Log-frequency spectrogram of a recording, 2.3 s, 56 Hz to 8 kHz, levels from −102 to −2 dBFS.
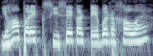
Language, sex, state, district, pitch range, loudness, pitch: Hindi, male, Jharkhand, Ranchi, 190-240 Hz, -13 LUFS, 210 Hz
